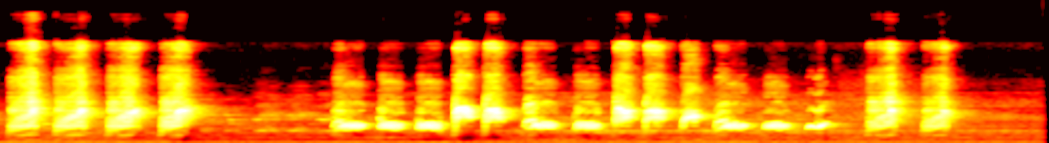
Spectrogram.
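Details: A loud, lively sooty-headed bulbul song opens with sharp high chips, pauses briefly, then settles into a steady string of clipped, bubbly notes that swap between two pitch levels.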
